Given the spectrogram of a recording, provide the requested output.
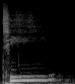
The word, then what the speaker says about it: two: So this word 2 is pronounced, is spelled T-W-O, T-W-O. And as you could see, the combination of letters W-O is pronounced oo.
